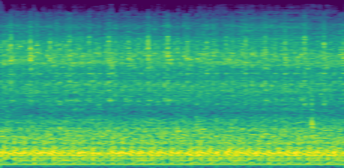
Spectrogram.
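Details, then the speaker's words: Old truck with a Chevy stovebolt inline six: steady, even idle with a soft regular beat, nothing knocking or missing; running and charging, engine healthy. "she's running it's charging a very straight stove bolt six very straight I mean you ain't going to beat this engine"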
